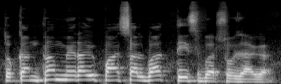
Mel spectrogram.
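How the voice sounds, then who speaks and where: A male maths teacher with a fairly high-pitched voice. His tone is soft and dark rather than bright. He works through exam problems step by step, repeating phrases and checking in with students again and again. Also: animated, a little fast, smooth. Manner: explains step by step, repeats phrases, asks "ठीक है?" often. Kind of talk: exam-prep maths lesson.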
